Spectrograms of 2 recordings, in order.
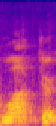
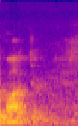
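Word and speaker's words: Wachter: one the digital doctor by Bob wter yes it Rhymes the digital doctor by Robert roor uh I am on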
